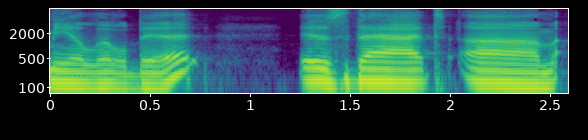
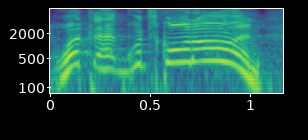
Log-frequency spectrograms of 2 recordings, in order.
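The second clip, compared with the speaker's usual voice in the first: high-pitched startled outcry; alarmed bystanders. Retold or imitated. Dog owners staring at the culprit's owner, high alarmed outburst. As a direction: blurt it as a baffled onlooker. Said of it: "dog owners looking at me like".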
